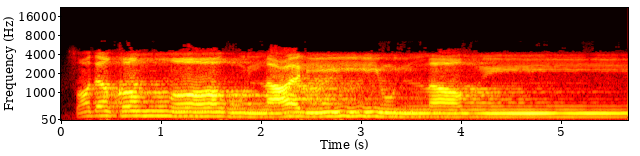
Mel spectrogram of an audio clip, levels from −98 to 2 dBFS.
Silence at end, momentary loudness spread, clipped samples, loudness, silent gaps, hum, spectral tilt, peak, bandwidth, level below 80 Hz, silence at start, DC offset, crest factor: 0 s; 8 LU; under 0.1%; -20 LUFS; none; none; -3 dB/octave; -4 dBFS; 5.2 kHz; -58 dBFS; 0.15 s; under 0.1%; 16 dB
